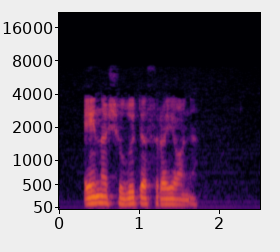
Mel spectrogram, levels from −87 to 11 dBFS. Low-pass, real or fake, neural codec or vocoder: 7.2 kHz; real; none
